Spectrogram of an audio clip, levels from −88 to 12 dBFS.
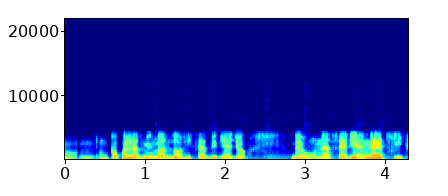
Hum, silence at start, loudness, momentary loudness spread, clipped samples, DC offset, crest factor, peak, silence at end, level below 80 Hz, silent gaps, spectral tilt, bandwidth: none; 0 s; -23 LUFS; 14 LU; under 0.1%; under 0.1%; 20 dB; -2 dBFS; 0.1 s; -62 dBFS; none; -8.5 dB/octave; 4.6 kHz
